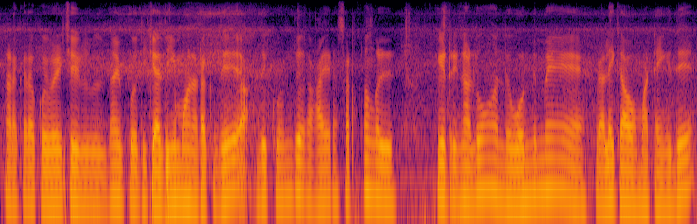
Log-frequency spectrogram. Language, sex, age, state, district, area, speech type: Tamil, male, 18-30, Tamil Nadu, Mayiladuthurai, urban, spontaneous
